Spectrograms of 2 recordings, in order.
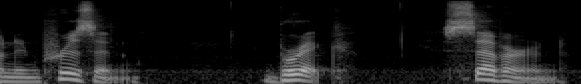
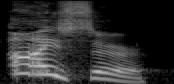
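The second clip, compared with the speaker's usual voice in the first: high, loud answer; recruit's reply; 5 semitones higher, 5 dB louder than usual. A narrator's reading. Recruit confirming to drill master, loud shout.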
